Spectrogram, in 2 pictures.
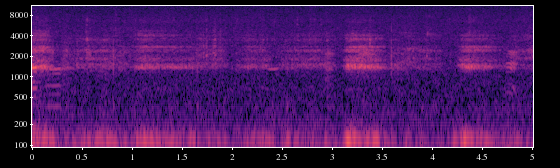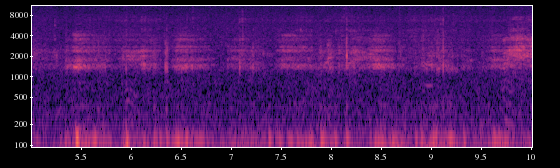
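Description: Indistinct, muffled voices in short bursts, with the low rumble and occasional knocks of a helmet-mounted camera moving.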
